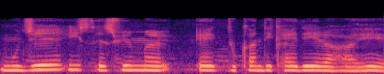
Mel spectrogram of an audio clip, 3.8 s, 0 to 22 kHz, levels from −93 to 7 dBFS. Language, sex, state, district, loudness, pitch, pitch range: Hindi, female, Arunachal Pradesh, Papum Pare, -14 LUFS, 225 Hz, 220-235 Hz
